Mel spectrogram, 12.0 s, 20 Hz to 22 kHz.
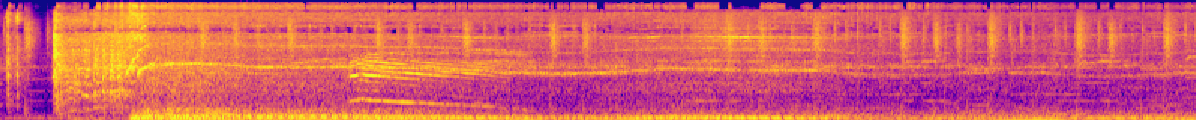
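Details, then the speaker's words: Ford Mustang 5.0 Coyote V8 at first start after a supercharger kit install: engine catches into a deep burble with a clear high whine rising and falling with revs; normal, healthy supercharger whine. "hear that whine. I can hear that supercharger whine."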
